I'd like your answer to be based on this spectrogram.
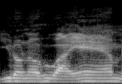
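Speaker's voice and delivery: ordinary talk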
